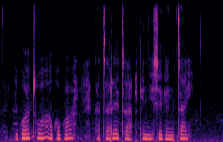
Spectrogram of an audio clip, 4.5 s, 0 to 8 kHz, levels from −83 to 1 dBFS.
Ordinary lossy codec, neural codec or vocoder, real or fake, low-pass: none; none; real; none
